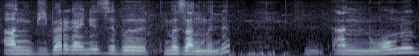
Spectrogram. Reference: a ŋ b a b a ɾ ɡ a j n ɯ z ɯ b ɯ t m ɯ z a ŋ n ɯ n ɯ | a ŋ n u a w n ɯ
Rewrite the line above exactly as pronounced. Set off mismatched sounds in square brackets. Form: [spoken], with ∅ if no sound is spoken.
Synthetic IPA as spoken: a ŋ b [i] b a ɾ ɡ a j n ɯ z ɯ b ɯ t m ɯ z a ŋ [m] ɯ n ɯ | a ŋ n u a w n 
